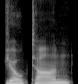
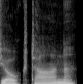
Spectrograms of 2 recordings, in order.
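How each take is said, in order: First: It starts with a sound between J and Y. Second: It starts with a Y sound. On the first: "I kind of pronounced it in between a J and a Y there" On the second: "everything with a J is actually a Y in Hebrew"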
